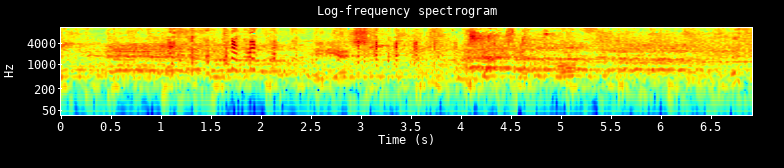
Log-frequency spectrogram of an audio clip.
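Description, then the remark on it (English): A large crowd sings together in a steady, noisy wash of voices, with scattered shouts and laughter, while a man speaks a few words over the din. “You can hear the crowds, they're singing,”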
